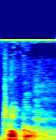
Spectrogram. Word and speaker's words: tucker: We call food tucker. Now, tucker is spelt T-U-C-K-E-R. If it's got E-R at the end, it's pronounced ah, U-H.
